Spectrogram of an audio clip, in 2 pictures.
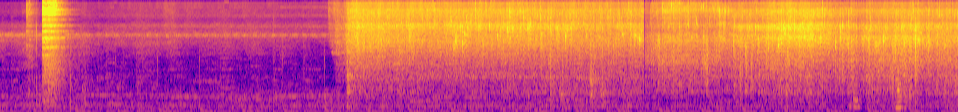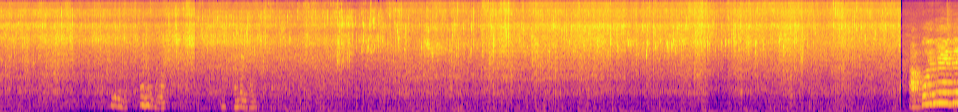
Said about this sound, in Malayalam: ഇനി നമ്മളിതിന് ഫ്രൈ ചെയ്യാനാണ് പോകുന്നത്.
